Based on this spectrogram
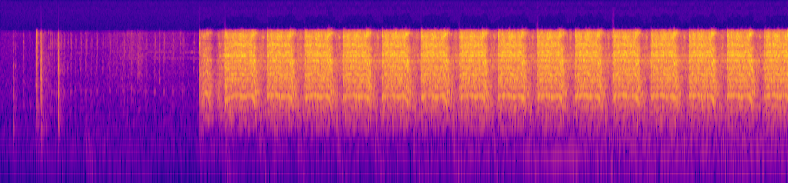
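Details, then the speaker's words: Yamaha TMAX scooter cranked with the spark plug out and grounded against metal to check for spark: even compression pulses about twice a second, never fires. No spark was seen; another earth point may be needed. Crank, no start, cause unconfirmed. "So I'm going to tick it over and we'll see if there's any spark."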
